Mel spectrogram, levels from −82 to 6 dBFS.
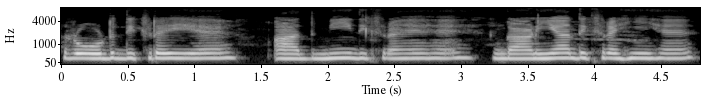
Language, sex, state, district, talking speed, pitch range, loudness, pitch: Hindi, female, Uttar Pradesh, Lalitpur, 150 wpm, 220-230 Hz, -16 LUFS, 225 Hz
